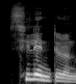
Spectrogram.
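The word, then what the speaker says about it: coelenteron: ফাঁকা জায়গাটা থাকে এটাকে সিলেন্টেরন বলে। সিলেন্টেরন কেন বলে? সিলেন্টন দেখো কোত থেকে আসছে। সিলেন্টেরন দেখো এখানে সিল। এটা হচ্ছে সি ওই এল। এটা উচ্চারণ কিন্তু কয়েল না। উচ্চারণ সিল।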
